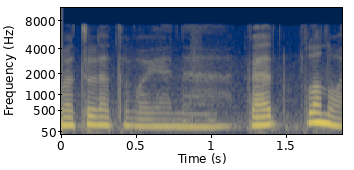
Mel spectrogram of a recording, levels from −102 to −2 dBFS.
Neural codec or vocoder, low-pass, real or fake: none; 7.2 kHz; real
